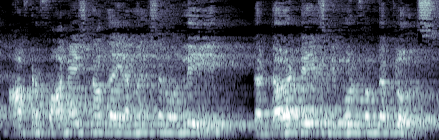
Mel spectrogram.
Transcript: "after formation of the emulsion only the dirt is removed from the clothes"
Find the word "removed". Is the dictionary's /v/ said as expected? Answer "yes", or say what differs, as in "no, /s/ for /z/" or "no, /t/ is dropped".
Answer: no, /v/ is dropped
